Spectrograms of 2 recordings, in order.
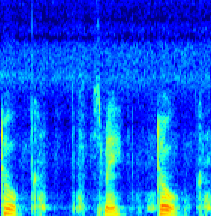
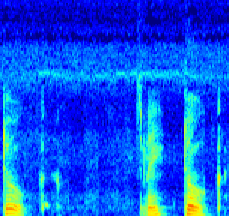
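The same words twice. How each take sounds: The two takes are said the same way.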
